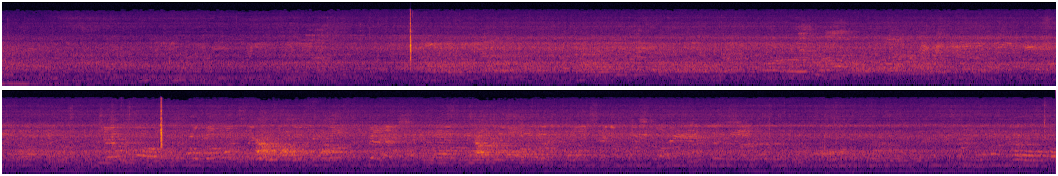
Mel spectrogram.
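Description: A race car engine idles with a steady low rumble.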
